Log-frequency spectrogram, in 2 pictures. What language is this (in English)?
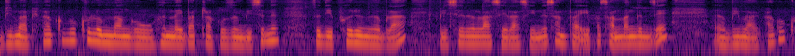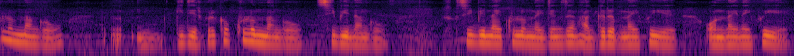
Bodo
